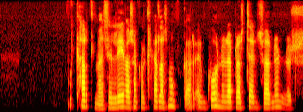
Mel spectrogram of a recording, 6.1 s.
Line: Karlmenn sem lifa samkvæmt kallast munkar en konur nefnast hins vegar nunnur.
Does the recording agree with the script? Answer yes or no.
yes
